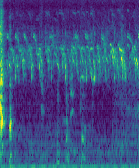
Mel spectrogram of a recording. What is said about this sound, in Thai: ไก่ก็จะจิกจิกกินนะครับ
